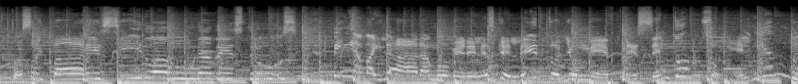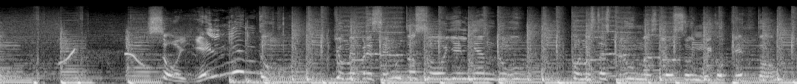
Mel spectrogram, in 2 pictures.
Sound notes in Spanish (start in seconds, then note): 8.5 Silbido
